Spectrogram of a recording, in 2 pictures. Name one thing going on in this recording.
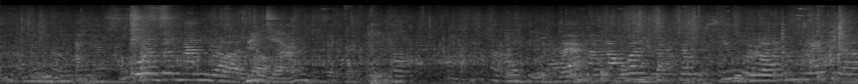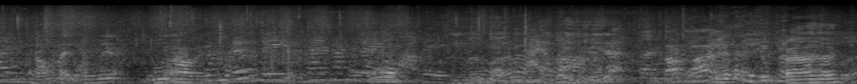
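Several men talk and chatter nearby.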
